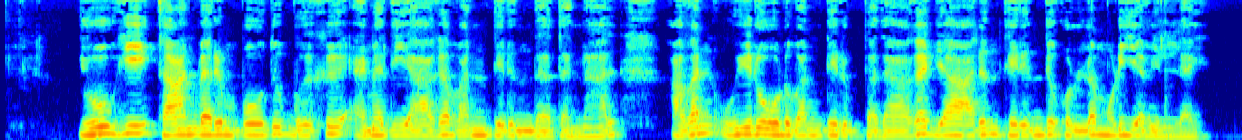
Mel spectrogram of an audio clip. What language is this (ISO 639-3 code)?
tam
